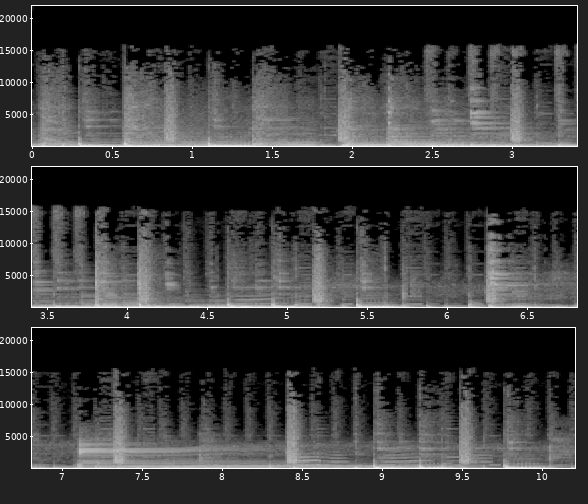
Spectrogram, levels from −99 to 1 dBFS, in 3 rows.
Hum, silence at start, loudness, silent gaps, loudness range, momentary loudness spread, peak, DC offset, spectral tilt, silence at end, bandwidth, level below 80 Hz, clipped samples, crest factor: none; 0 s; -23 LUFS; none; 4 LU; 9 LU; -8 dBFS; under 0.1%; -6 dB/octave; 0 s; 16 kHz; -26 dBFS; under 0.1%; 14 dB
